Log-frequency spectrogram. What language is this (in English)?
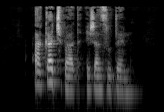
Basque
